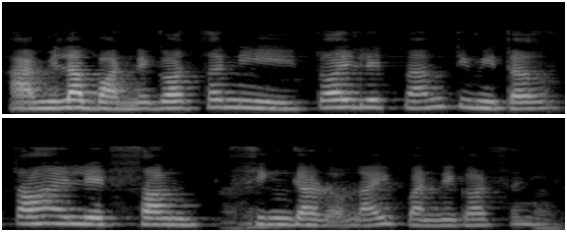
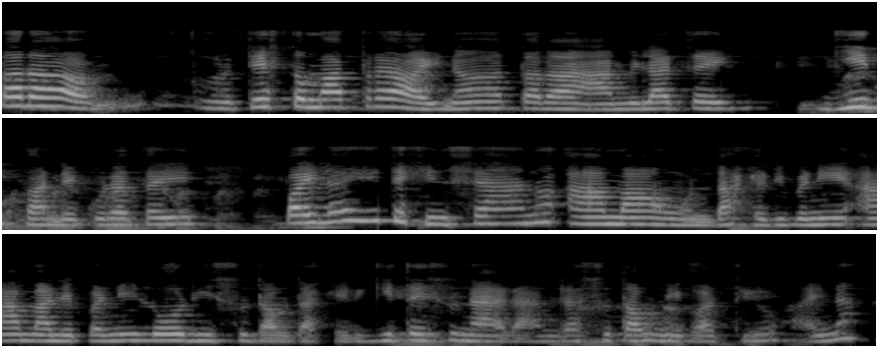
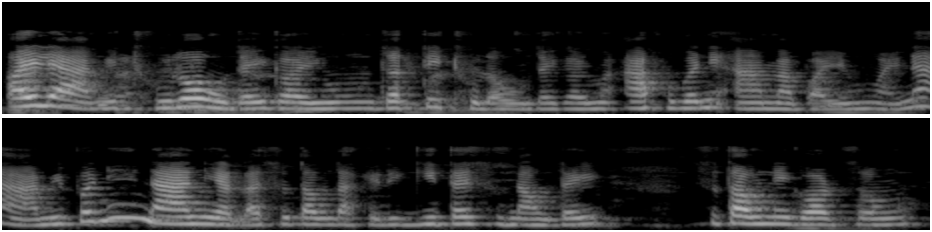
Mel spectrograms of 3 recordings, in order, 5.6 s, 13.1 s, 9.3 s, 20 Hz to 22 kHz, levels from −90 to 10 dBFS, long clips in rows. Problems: none marked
